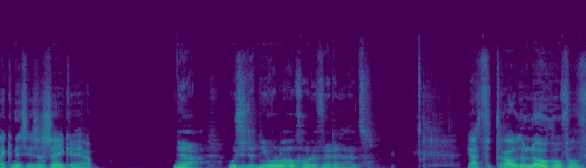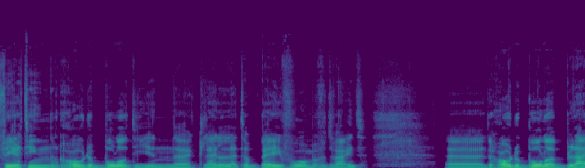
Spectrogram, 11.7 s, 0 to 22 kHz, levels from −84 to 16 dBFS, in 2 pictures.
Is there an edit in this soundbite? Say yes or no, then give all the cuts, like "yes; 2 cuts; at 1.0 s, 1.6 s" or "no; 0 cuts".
no; 0 cuts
